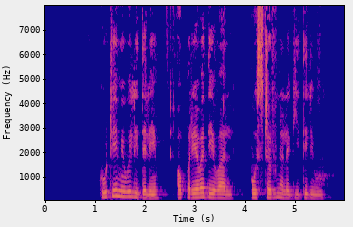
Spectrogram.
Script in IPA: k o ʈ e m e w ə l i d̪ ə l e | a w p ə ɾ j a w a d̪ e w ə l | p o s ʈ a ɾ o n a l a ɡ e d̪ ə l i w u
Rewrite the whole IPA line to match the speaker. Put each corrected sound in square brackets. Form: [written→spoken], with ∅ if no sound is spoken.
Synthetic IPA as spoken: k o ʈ e m e w ə l i d̪ ə l e | a w p ə ɾ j a w a d̪ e w [ə→ɑ] l | p o s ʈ a ɾ [o→u] n a l a ɡ e d̪ ə l i w u

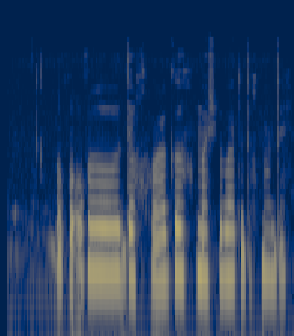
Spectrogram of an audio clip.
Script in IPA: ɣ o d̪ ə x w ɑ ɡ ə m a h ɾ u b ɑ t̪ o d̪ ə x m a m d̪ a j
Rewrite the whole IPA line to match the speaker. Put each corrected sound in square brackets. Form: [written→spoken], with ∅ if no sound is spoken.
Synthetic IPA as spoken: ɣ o d̪ ə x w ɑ ɡ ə m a [h→ʃ] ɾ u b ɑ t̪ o d̪ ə x m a [m→n] d̪ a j

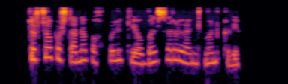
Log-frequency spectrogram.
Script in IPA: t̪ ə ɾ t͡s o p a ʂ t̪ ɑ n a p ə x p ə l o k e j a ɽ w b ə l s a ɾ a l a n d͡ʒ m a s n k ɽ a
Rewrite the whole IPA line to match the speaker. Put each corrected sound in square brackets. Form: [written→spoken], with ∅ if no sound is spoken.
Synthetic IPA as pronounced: t̪ ə ɾ t͡s o p a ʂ t̪ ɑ n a p ə x p ə l o k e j a [ɽ→∅] w b ə l s a ɾ a l a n d͡ʒ m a [s→∅] n k ɽ [a→i]

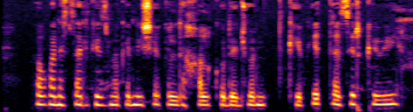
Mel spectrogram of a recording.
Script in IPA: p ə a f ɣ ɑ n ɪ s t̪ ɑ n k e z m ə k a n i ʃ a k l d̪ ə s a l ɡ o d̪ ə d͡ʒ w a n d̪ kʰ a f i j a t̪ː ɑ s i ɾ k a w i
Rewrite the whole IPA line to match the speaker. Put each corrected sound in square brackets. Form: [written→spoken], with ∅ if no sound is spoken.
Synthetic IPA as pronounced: p ə a f ɣ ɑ n ɪ s t̪ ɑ n k e z m ə k a n i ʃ a k l d̪ ə [s→x] a l [ɡ→k] o d̪ ə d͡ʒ w a n d̪ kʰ a f i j a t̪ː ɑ s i ɾ k a w i

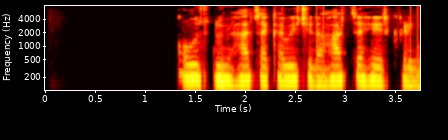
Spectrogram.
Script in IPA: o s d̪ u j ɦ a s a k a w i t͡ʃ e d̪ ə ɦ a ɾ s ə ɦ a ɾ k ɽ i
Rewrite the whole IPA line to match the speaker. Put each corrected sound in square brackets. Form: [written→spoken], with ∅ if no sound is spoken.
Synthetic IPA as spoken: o s d̪ u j ɦ a [s→t͡s] a k a w i t͡ʃ e d̪ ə ɦ a ɾ [s→t͡s] ə ɦ [a→e] ɾ k ɽ i

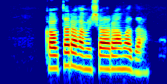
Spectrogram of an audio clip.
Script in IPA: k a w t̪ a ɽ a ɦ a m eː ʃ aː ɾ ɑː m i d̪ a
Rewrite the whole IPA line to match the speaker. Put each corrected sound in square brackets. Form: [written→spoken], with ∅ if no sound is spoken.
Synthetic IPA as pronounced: k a w t̪ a [ɽ→ɾ] a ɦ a m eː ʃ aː ɾ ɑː m [i→a] d̪ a

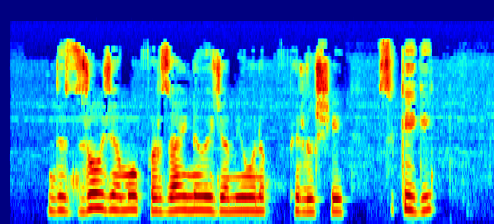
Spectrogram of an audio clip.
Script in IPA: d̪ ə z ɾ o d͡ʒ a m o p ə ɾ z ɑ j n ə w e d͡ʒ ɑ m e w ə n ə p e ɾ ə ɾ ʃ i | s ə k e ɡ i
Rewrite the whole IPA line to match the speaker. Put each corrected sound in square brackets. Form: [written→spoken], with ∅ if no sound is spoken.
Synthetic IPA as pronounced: d̪ ə z ɾ o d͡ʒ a m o p ə ɾ z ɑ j n ə w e d͡ʒ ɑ m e w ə n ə p e ɾ ə [ɾ→l] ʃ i | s ə k e ɡ i

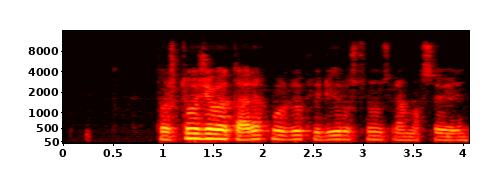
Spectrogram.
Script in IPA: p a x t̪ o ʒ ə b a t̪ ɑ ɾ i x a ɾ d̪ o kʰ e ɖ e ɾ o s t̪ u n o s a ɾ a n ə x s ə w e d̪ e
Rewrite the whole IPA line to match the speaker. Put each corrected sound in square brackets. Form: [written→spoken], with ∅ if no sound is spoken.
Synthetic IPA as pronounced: p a [x→ʂ] t̪ o ʒ ə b a t̪ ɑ ɾ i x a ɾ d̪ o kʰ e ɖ e ɾ o s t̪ u n o s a ɾ a [n→m] ə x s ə w e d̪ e

